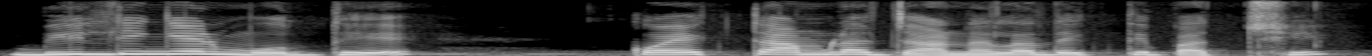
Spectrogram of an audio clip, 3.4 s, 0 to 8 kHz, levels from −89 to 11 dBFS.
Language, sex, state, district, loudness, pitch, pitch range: Bengali, female, West Bengal, Cooch Behar, -12 LUFS, 275 Hz, 230-300 Hz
